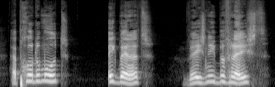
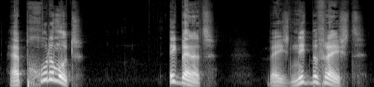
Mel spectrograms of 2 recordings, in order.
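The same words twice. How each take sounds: First: Raised, carrying voice calling out comfort; reassuring call, high and firm; calling reassurance. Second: Gentle reassurance. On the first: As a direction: call across the water to calm them. Jesus calls to frightened disciples. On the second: Preacher repeats Jesus' comfort. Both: Acted.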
